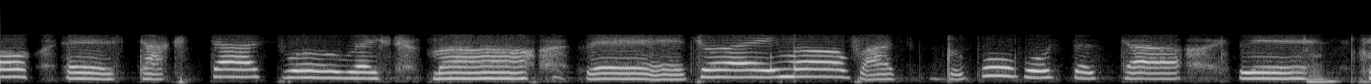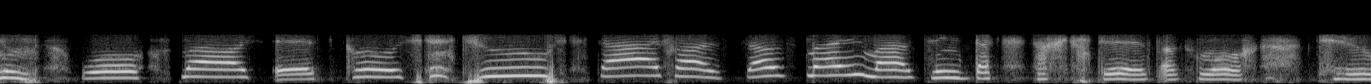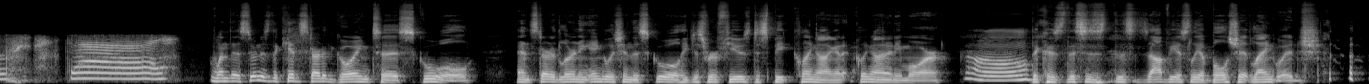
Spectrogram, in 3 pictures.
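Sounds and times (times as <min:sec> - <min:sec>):
toddler singing an anthem-like tune: 0:00.0 - 0:26.3, 0:26.9 - 0:29.2
speech: 0:29.8 - 0:36.9, 0:37.8 - 0:40.7
laughter: 0:40.5 - 0:41.0.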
